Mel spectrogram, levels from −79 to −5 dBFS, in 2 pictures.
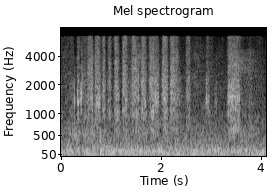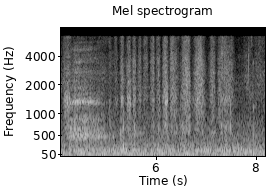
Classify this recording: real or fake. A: fake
